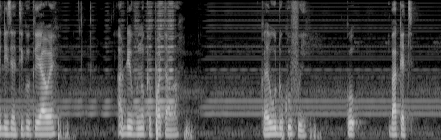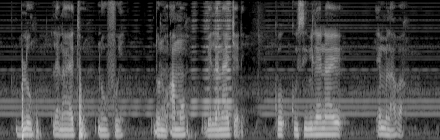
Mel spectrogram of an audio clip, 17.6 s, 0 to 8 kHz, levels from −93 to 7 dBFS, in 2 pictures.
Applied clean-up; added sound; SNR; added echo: none; Harmonica; 15 dB; none.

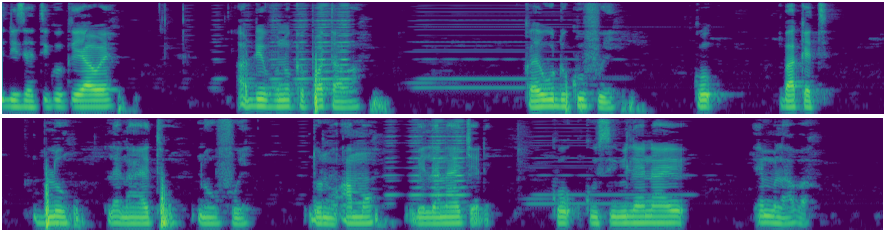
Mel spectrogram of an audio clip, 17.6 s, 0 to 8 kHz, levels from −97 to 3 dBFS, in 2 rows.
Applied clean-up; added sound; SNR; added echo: classical method Wiener filter.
